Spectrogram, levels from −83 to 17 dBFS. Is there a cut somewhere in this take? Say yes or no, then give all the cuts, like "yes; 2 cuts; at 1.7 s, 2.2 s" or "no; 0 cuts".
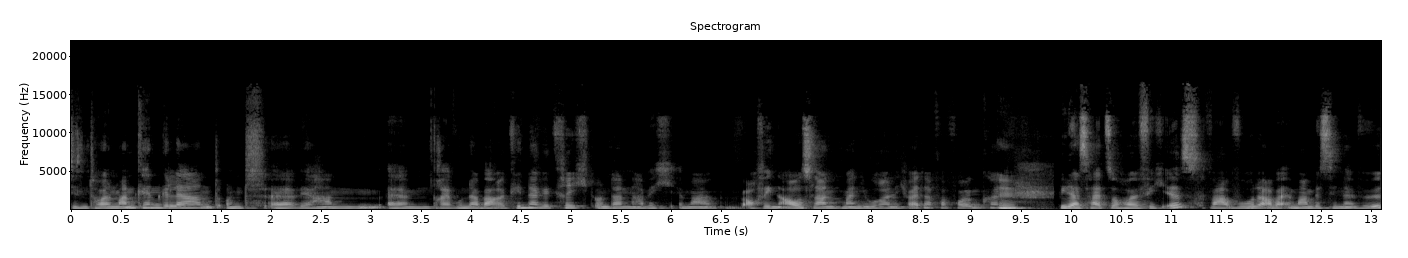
yes; 1 cut; at 9.8 s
